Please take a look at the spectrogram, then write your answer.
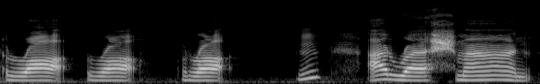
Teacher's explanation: ரா ரா சொல்லும்போது நம்ம நாவ லைட்டா சுழட்டி சொல்லி பாருங்க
